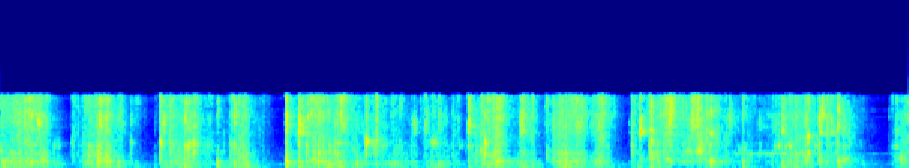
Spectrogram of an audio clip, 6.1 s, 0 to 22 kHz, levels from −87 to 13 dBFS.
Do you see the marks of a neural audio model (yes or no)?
no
